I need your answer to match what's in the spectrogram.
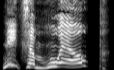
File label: Female Gnome Attack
